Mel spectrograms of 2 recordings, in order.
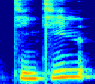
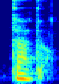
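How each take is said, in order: First: The name ends with a clearly sounded n. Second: The name ends with a nasal vowel. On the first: The speaker calls it wrong. "on ne dit pas Tintine" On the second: The speaker calls it right. "on dit Tintin"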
